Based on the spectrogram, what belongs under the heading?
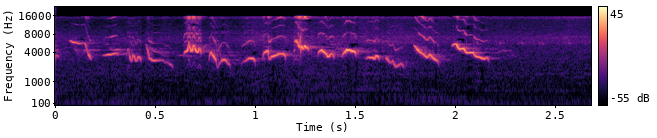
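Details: Lemon-bellied white-eye, gacor bird, song used as a master to make lazy white-eyes sing: a fast, continuous string of high descending and zigzag chirps, around sixteen notes in two seconds, ending abruptly.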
